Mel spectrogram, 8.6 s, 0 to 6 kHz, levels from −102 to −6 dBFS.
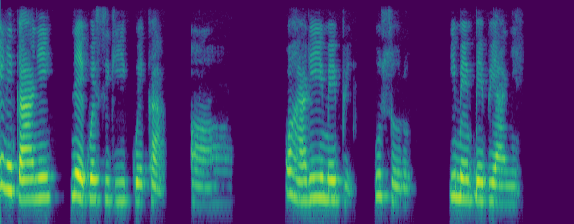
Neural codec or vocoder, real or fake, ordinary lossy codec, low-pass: none; real; none; 5.4 kHz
